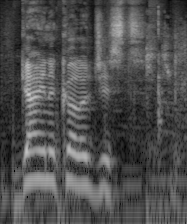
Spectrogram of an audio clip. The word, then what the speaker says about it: gynecologist: Et pour ce qui est d'un G devant un Y, c'est toujours un soft G, sauf dans un seul mot, gynecologist. Allison, she doesn't like her gynecologist.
